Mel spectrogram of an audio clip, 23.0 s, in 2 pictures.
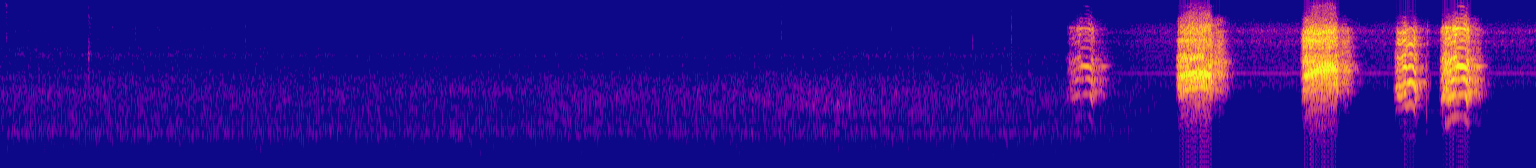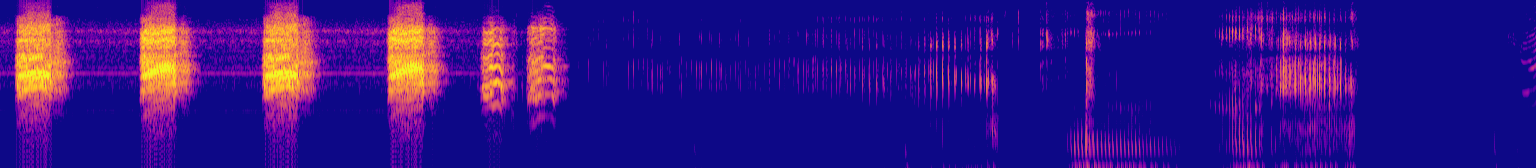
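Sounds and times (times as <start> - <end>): bird cawing harshly: 8.0 - 15.8.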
